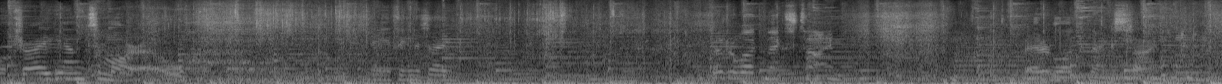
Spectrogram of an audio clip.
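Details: Adult speaker; typical voice.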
